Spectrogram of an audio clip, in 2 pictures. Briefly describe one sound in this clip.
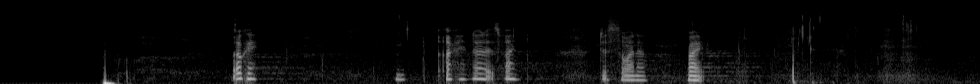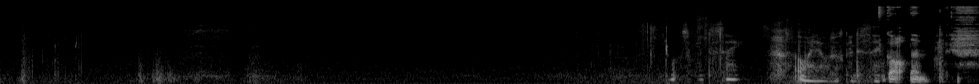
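A woman speaks calmly through a headset microphone.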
